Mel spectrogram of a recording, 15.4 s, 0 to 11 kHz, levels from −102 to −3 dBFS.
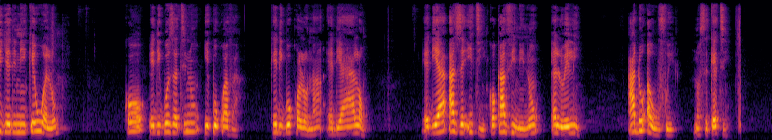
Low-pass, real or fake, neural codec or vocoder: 9.9 kHz; real; none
